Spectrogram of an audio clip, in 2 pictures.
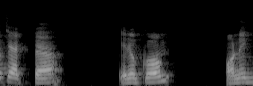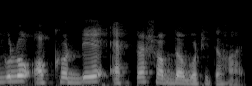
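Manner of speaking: ordinary talk, nothing marked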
